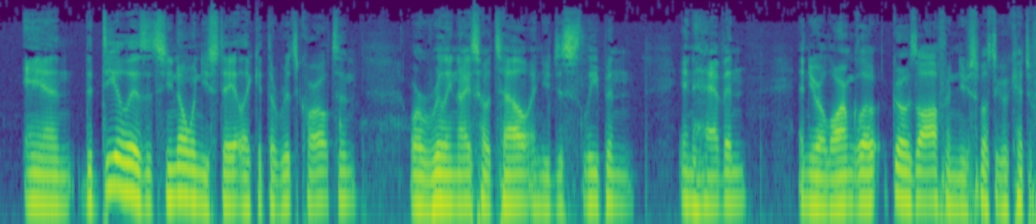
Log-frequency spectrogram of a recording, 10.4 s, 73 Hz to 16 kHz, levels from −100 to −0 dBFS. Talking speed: 235 wpm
